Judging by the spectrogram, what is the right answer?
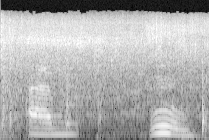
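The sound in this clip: Ribeye steak frying in olive oil gives a steady, bright sizzling hiss throughout, with two brief voiced sounds rising over it.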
